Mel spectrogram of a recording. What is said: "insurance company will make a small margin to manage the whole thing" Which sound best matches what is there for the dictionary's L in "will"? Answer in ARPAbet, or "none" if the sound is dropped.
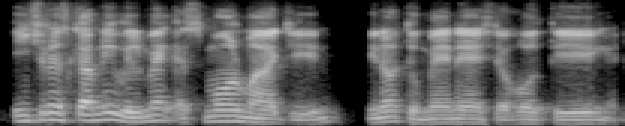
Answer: L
